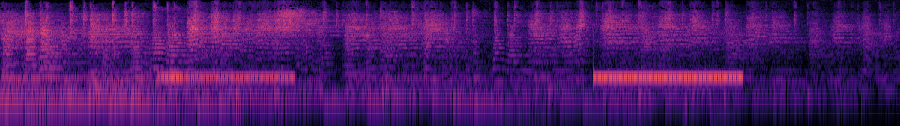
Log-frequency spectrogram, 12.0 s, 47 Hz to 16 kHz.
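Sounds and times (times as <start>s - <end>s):
music: 0.0s - 11.9s
outgoing phone call ringback tone: 2.1s - 4.0s, 7.9s - 9.9s.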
